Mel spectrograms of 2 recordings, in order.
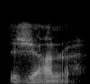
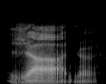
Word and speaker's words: genre: its feet again um so this word is genre even though the second the first e the first let the second letter is an e it is ah genre and then we have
